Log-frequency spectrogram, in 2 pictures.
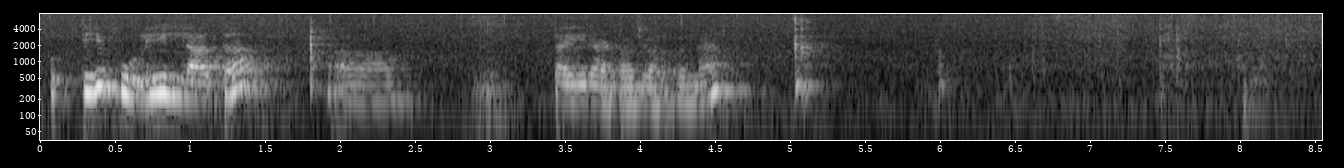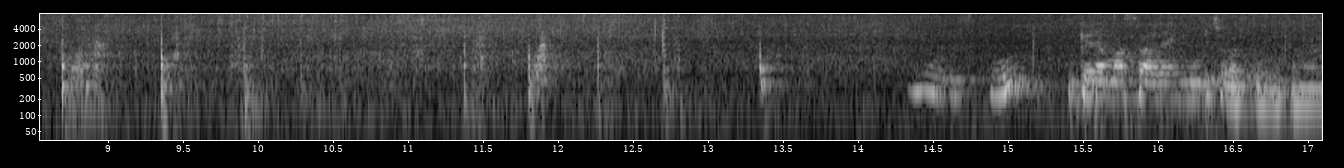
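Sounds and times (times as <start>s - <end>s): frying hiss: 0.0s - 17.0s
spatula scraping a pan: 7.3s - 13.9s.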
